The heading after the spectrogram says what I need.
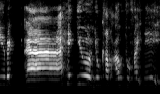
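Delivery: put-on Chinese accent, loud, high, pushed hard. Speaker who voiced Yorichi doing the character's lines, Yorichi's put-on Chinese accent. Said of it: "now he now he's got a Chinese voice".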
